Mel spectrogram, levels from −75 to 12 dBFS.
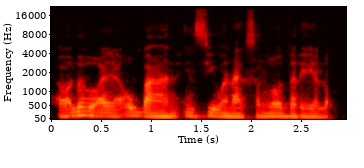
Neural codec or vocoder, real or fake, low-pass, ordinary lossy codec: codec, 44.1 kHz, 2.6 kbps, SNAC; fake; none; none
